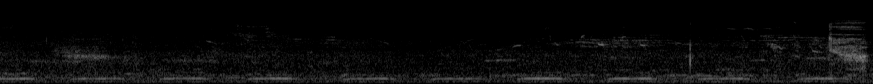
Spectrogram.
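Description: Pigeons coo in a steady, repeating rhythm close by, the soft low calls rolling on for several seconds over faint background chirps.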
